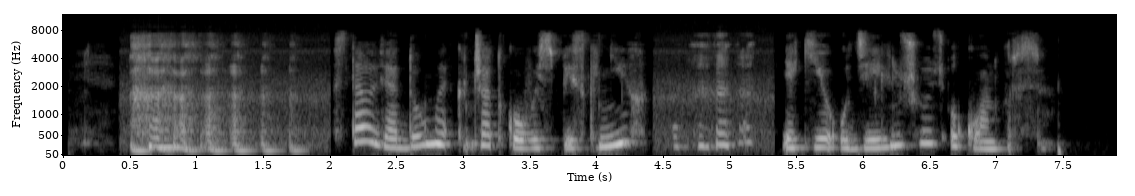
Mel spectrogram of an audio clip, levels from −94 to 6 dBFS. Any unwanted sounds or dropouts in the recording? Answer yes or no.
yes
